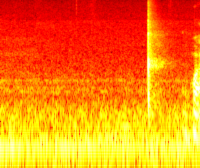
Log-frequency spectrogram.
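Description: Near silence: room tone, broken about one and a half seconds in by a single short, sharp click.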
